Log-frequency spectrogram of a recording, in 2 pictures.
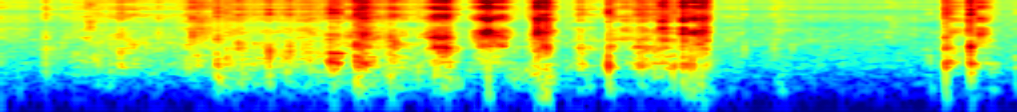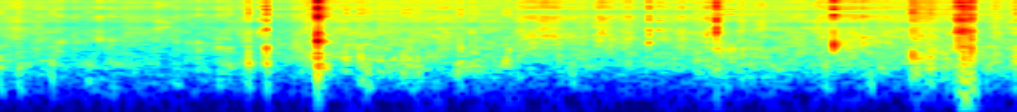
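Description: Footsteps crunching and scraping over loose stones and rubble: a quick run of crunching steps in the first few seconds, then a few single crunches later on.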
